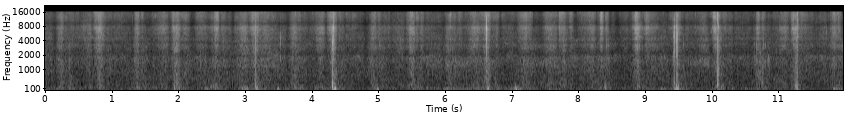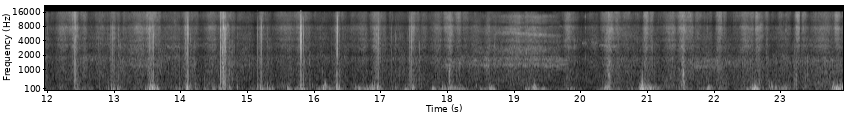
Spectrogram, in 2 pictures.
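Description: Bare feet step softly on grass.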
